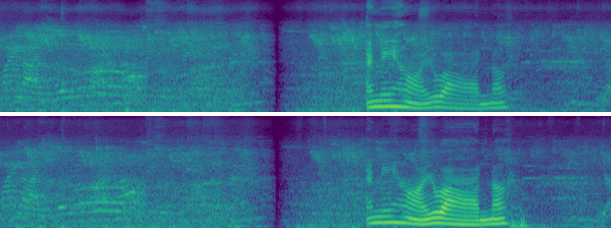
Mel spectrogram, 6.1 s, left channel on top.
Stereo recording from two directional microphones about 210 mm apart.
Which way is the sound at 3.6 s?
5° right (ahead or behind).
